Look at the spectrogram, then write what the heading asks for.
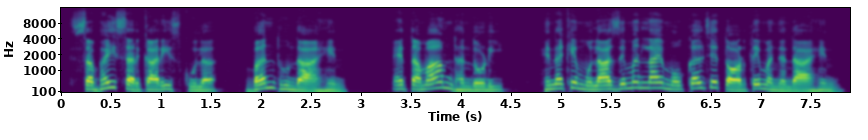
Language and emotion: Sindhi, neutral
